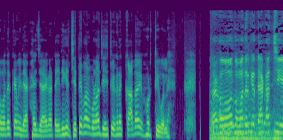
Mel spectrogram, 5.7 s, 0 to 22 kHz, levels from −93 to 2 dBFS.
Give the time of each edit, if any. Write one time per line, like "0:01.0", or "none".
0:03.9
